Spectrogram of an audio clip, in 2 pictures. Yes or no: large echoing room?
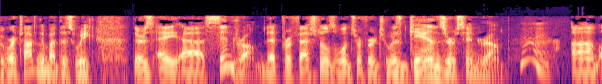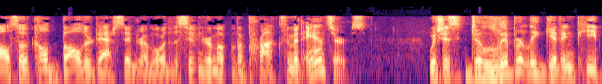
no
